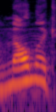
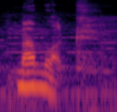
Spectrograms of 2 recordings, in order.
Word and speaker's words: Mamluk: Yeah, Melmac is definitely wrong. Mamluk. That would be closer.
